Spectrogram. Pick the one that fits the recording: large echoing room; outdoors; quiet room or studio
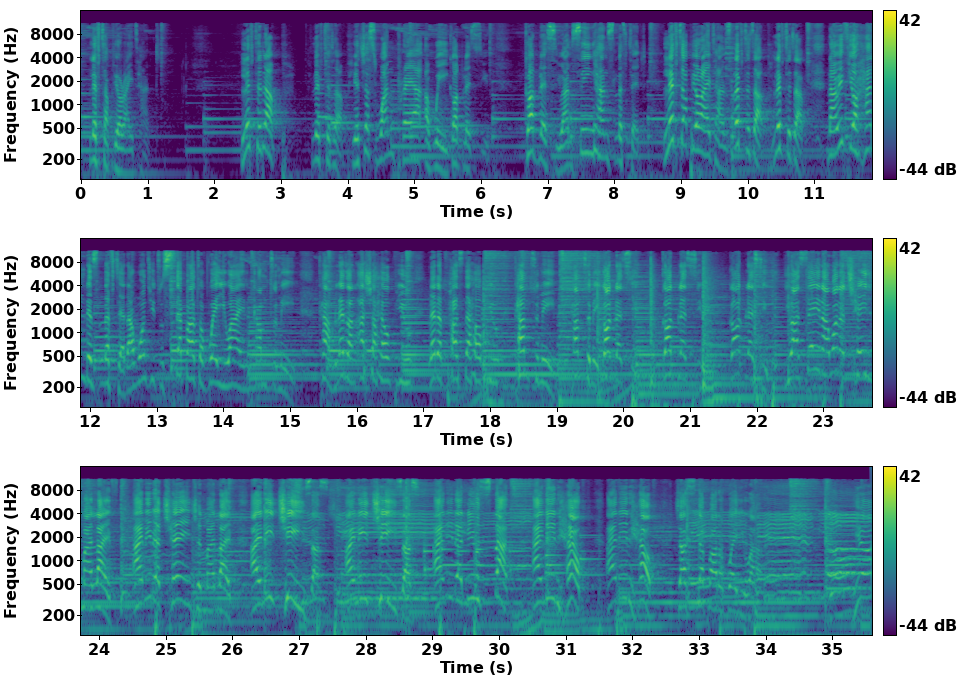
large echoing room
